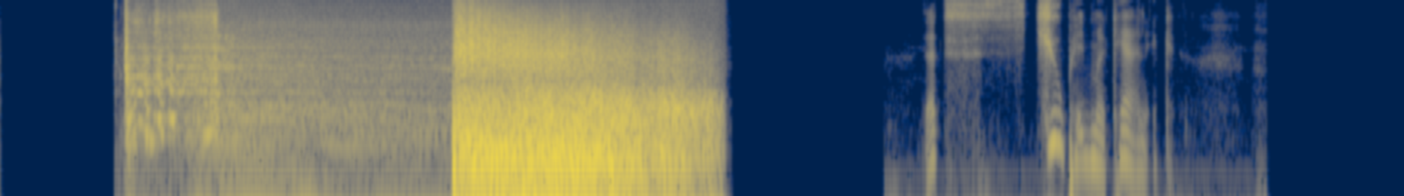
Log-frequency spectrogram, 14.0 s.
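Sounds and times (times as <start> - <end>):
cartoon car engine running: 1.2 - 4.6.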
